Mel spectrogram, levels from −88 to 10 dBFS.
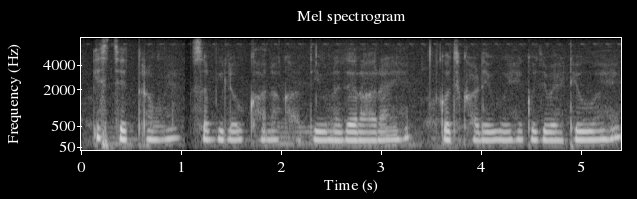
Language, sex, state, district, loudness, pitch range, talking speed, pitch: Hindi, female, Bihar, Lakhisarai, -19 LUFS, 180-195 Hz, 220 wpm, 190 Hz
